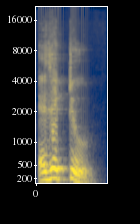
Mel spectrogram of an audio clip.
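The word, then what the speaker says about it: adjective: एडजेक्टिव ना बोलना। एडजेक्टिव। क्या? एडजेक्टिव। डी साइलेंट है।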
